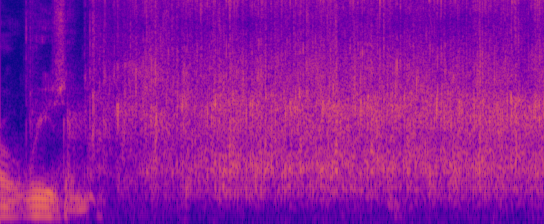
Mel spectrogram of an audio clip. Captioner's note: audience claps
